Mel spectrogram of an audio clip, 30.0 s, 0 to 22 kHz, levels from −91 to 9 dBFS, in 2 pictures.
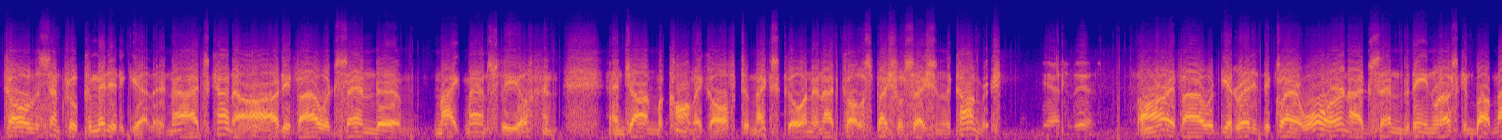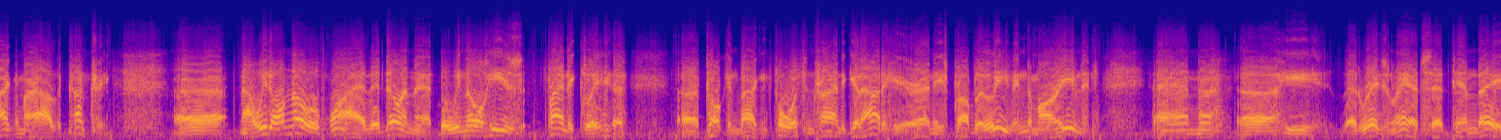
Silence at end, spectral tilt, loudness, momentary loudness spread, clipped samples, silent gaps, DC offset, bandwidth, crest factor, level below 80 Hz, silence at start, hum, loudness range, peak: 0 s; -5 dB/octave; -15 LUFS; 8 LU; under 0.1%; none; under 0.1%; 11 kHz; 12 dB; -46 dBFS; 0.05 s; none; 3 LU; -2 dBFS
